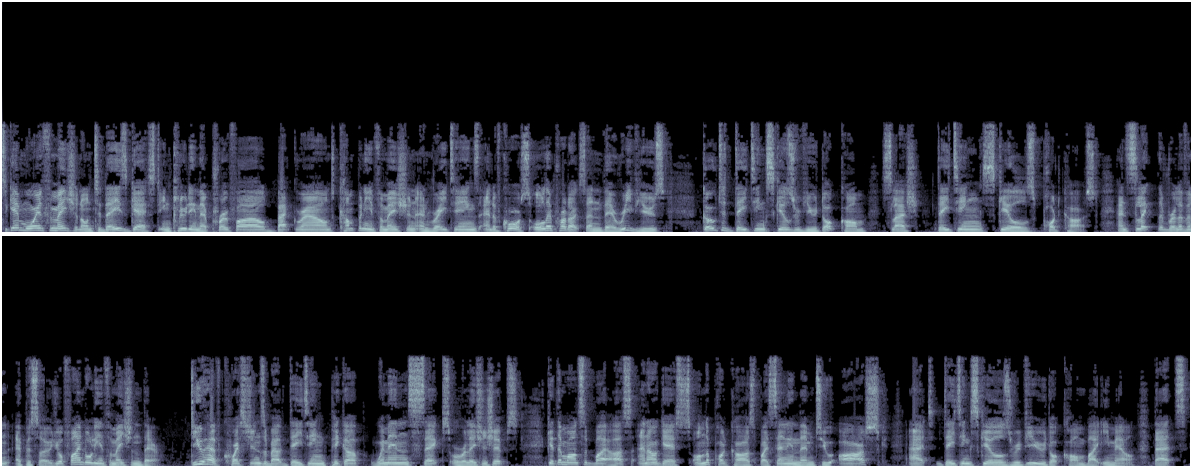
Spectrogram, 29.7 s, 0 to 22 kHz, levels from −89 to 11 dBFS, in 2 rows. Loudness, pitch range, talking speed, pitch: -20 LUFS, 125-155 Hz, 150 wpm, 135 Hz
